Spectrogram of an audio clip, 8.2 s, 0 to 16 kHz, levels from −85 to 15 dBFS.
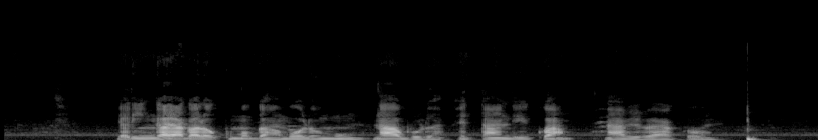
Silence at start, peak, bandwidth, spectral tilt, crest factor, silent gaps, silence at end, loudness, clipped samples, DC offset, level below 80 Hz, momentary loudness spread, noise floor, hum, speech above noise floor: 1.15 s; 0 dBFS; 4.9 kHz; -10 dB/octave; 22 dB; none; 0.6 s; -20 LUFS; under 0.1%; under 0.1%; -44 dBFS; 19 LU; -58 dBFS; none; 37 dB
